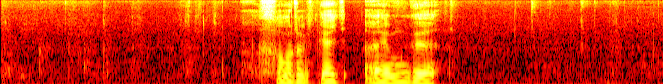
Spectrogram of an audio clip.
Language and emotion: Russian, neutral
